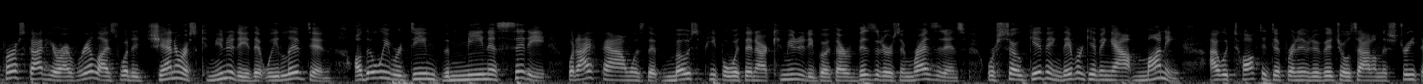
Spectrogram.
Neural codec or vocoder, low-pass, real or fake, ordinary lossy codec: none; 7.2 kHz; real; Opus, 64 kbps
